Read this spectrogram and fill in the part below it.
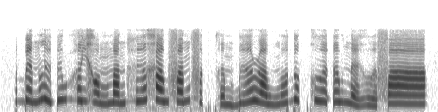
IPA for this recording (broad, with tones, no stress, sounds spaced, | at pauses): ɓ ɛ˨˩˦ n l ɨ˨˩˨ ʔ ɨ˧ w h ə˧ j ɣ ɔ˨˩˨ ŋ m a˨˩˦ n h ɨ˧˥ ə̯ x a˧ w f a˧˥ n f ə˨˩ k̚ t̪ʰ ə˨˩ m ɓ ɨ˧˥ ə̯ ɹ a˨˩ w ŋ o˧˥ ɗ o˦˥ k̚ x u˧ ə̯ ʔ ə˧ w n ɛ˨˩˨ ɣ u˨˩˨ ə̯ f aː˧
